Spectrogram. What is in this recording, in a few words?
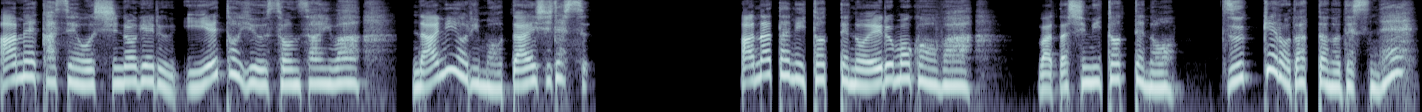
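affinity Japanese; Springfield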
